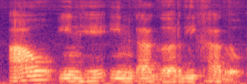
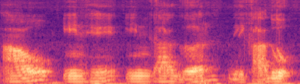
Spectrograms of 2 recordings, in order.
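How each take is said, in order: First: Said in the usual way. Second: "आओ" set apart with a pause, the rest in measured groups; punctuated reading. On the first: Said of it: "तो ये ऐसे लिखा जाता है". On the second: Shown as a demonstration. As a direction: pause after "आओ", then spell out the phrasing up to "दिखा दो". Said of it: "ऐसे लिखा जाता है". ("आओ" के बाद रुककर, शब्दों को अलग-अलग पढ़ें)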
